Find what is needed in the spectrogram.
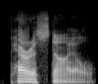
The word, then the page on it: peristyle: American English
